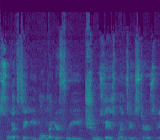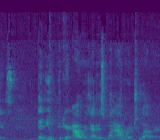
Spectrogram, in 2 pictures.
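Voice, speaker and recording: Through audible room echo and noticeable background noise, a woman speaks with a fairly low pitch. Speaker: author and publishing consultant. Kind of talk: interview. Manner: fast.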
